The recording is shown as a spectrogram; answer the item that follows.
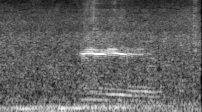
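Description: Steady low rumble of outdoor background noise, with a faint distant voice about a second in.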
